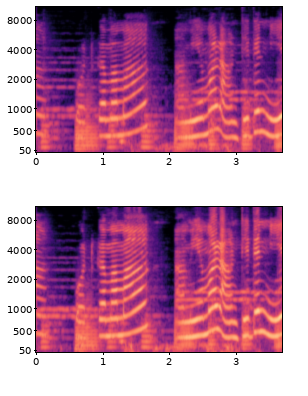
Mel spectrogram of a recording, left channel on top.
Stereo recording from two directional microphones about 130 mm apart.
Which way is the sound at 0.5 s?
25° right (ahead or behind).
